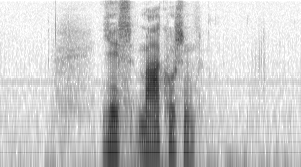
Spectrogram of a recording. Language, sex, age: Danish, male, 51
